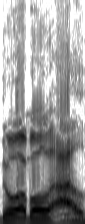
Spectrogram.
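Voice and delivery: very loud, high, bad put-on voice. Joking about a gym movie scene: Arnold Schwarzenegger voice. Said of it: "That's my eight o'clock Arnold".

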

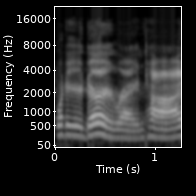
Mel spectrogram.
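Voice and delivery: loud, goofy, made-up silly voice. Retelling how a child made faces in the mirror: imitating a child's silly put-on voice. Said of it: "making voices to match the face".

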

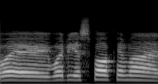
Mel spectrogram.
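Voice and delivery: terrible fake Jamaican accent, loud and slow. Retelling what people asked a man puffing smoke outside the airport, worst Jamaican accent. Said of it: "the worst Jamaican accent I think I've ever heard".

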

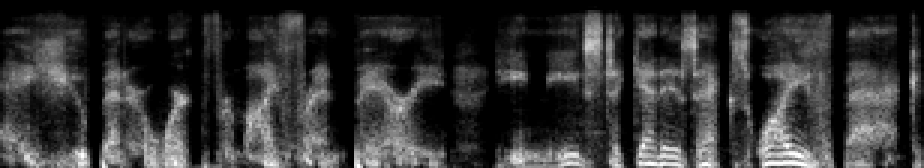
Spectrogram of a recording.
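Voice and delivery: very quiet, barely audible whisper. Whispering into a piano to make it work for a friend: whispering. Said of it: "whisper inside of it like this".

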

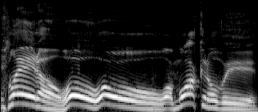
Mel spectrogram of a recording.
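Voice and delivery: put-on broad, thick New York accent, drawn-out "whoa". Playing an ancient greek, thick new york accent. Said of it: "the ancient Greeks did talk with thick New York accents".

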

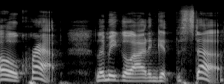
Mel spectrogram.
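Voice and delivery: ordinary delivery

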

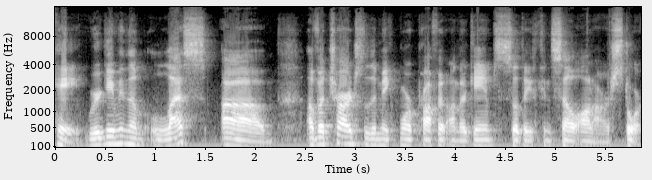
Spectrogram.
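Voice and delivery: ordinary talk, nothing marked

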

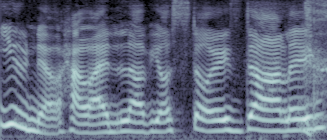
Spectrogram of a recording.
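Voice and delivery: loud, grand, affected fancy-widow voice. Teasing his podcast guest, the host repeats her words in a fancy widow voice. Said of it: "you sound like a fancy widow".

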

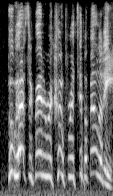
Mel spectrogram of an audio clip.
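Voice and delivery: exaggerated, over-the-top delivery. Imitating how a wrestling commentator says a line, over-the-top delivery. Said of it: "He's that over the top".

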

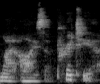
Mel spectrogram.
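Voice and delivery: put-on slight English accent. Quoting a favorite film line the way the actor says it: Jude Law's English accent. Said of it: "the way he says it with his English accent".

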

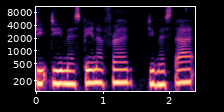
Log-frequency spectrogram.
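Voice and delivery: creepy, eerie delivery. Retelling a line from the show: imitating Lawrence. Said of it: "that line that he says where he's like".

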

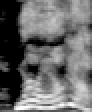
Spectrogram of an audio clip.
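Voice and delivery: acted screaming. Retelling how people in the driveway call out: imitating people screaming. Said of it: "they'll start screaming".

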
